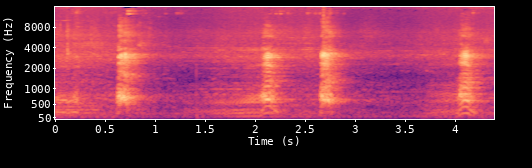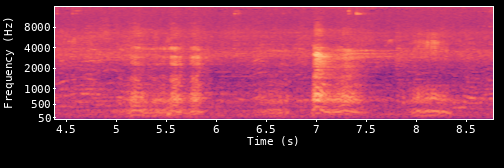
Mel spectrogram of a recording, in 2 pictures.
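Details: Japanese Shiba Inu barking: about six sharp, short barks at irregular intervals over nine seconds, some in quick pairs, with human voices talking softly between them.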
